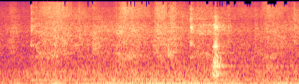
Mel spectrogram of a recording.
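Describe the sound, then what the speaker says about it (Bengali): Spice masala of chili, garlic, ginger, turmeric, sugar and salt sizzles steadily in oil while being stirred for mutton kosha, a continuous close frying hiss with occasional scrape of the spoon against the pan. "এবারে মশলাটাকে ভালো করে কষাতে হবে অনেকক্ষণ ধরে, সময় নিয়ে।"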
